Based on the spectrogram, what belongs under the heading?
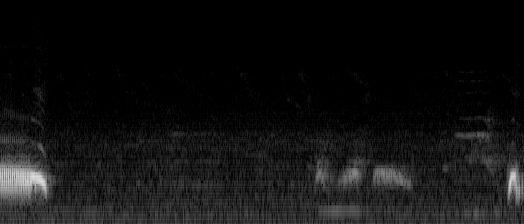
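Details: Decoy spotted dove with a thổ-style voice, cooing very vigorously to provoke fights; a loud, low, hoarse coo at the start, soft broken cooing notes in the middle, and another sharp coo beginning at the end.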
